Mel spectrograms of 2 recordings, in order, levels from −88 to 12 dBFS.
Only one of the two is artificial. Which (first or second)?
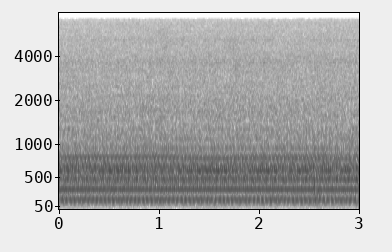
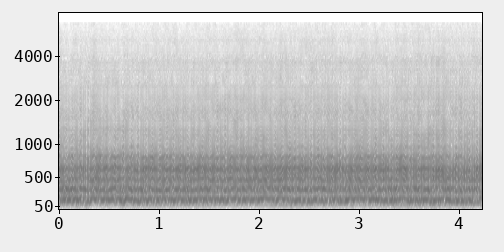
second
